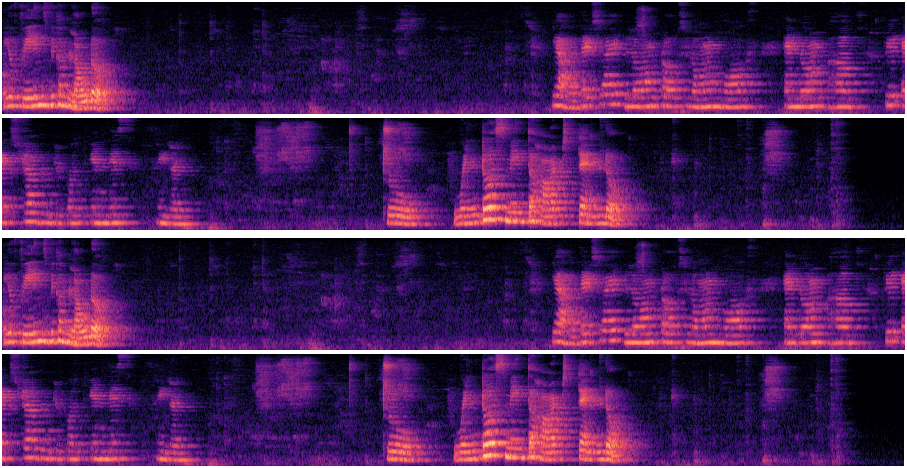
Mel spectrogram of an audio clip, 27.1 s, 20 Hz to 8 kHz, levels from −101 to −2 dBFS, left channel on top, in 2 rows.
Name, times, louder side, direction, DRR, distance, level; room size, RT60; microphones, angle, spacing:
voice 1, 0.0-1.7 17.7-18.0 19.3-19.8 20.3-22.9 25.0-25.2, right 1 dB, 10° right, 2 dB, 0.3 m, -23 dB
voice 2, 8.2-11.2 11.7-12.8 13.2-15.3 15.9-16.4, right 1 dB, 80° right, -12 dB, 1.2 m, -31 dB
3.7 x 2.2 x 3.3 m, 0.77 s
head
